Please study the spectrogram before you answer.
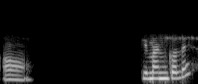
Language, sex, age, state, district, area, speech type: Assamese, female, 18-30, Assam, Golaghat, urban, conversation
